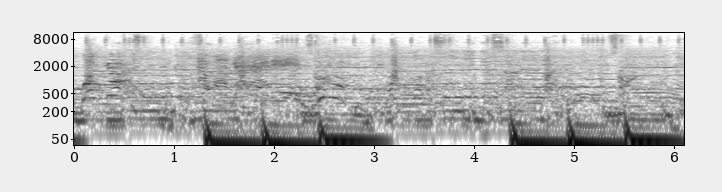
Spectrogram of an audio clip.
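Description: Live trap music through a festival sound system, with deep 808 bass notes about a second long and short gaps between them.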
